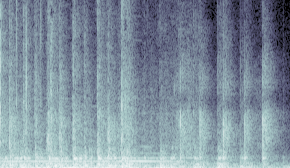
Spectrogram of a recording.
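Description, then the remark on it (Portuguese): A new-sale notification alert plays loudly, a quick run of bright, clicky tapping pulses over a faint steady tone, lasting about two seconds with no talking. “Saiu venda.”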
